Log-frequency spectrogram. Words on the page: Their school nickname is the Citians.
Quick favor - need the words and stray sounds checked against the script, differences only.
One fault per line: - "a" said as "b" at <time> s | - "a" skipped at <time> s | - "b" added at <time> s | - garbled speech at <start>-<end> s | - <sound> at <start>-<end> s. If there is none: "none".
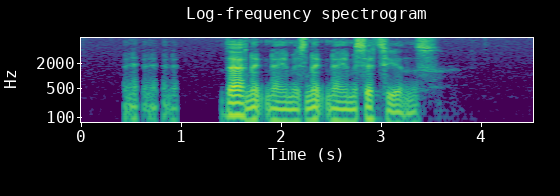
- laugh at 0.5-1.0 s
- "school" skipped at 1.7 s
- "the" said as "nickname" at 2.3 s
